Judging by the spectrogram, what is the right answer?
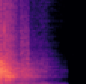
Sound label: PERC; Houseworx; Drums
